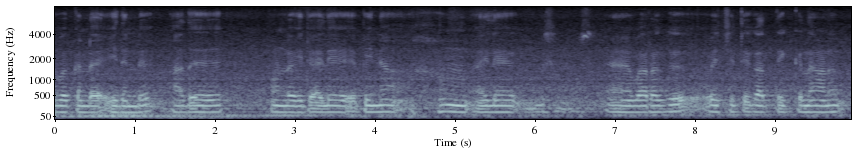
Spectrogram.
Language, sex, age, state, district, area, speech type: Malayalam, male, 30-45, Kerala, Kasaragod, rural, spontaneous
